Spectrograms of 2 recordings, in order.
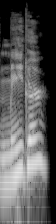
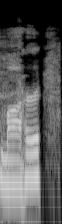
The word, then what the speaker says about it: Meagher: I'm assuming it's going to be pronounced Meager. Is that correct? Okay. You know what's crazy? It's actually pronounced maher.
